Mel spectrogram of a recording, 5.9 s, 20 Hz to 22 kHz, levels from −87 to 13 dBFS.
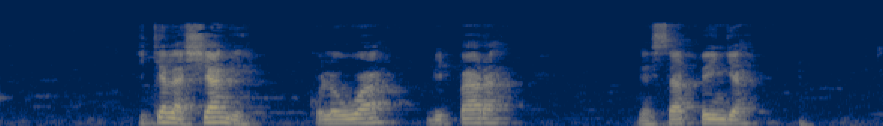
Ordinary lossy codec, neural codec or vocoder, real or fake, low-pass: AAC, 64 kbps; none; real; 9.9 kHz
